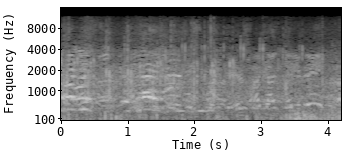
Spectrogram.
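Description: Indistinct voices of several people talking and calling out, overlapping, with no clear words.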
